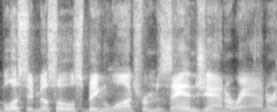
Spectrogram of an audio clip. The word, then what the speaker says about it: Zanjan: We're also getting another video of ballistic missiles being launched from Zanjan, Iran or Zanjon that's how you say it.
